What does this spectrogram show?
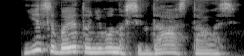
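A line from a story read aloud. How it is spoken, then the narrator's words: Young elf sighing. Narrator (Russian): вздохнул юный эльф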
